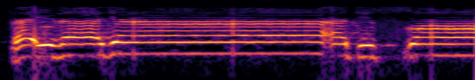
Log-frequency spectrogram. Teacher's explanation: والفرق بينهما أن كلمة الطامة ميمها مشددة فتجب فيها الغنة بمقدار حركتين بعد المد اللازم بمقدار 6 حركات، أما كلمة الصاخة فالخاء ليست من حروف الغنة، وعلى هذا فمد الصاد قبلها مد لازم بمقدار 6 حركات ولا غنة بعد المد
